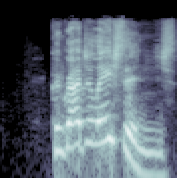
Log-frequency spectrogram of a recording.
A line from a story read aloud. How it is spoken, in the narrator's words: yelled through her mask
